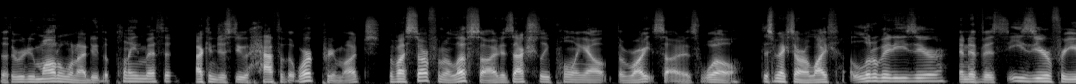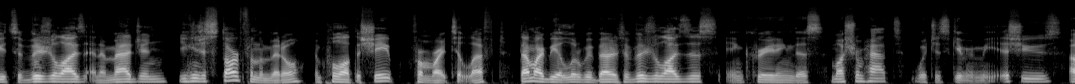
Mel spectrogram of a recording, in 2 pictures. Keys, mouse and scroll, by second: 2.9 click, 4.1 middle click, 6.0 click, 6.2 middle click, 8.0-8.6 scroll up 3, 8.9 alt+shift+click, 10.1 alt+shift+click, 10.4 shift+middle click, 11.0 middle click, 12.3 click, 14.2 click, 15.2 alt+shift+click, 17.2 click, 18.0 click, 19.0-20.5 middle drag, 20.6 super+z, 21.2 click.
